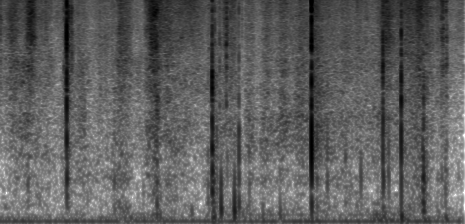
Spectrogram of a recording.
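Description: A yellow Jiffy padded paper mailer lies on carpet while fingertips handle its flap and palms press and rub its surface. Soft, quiet crinkles and brushing rustle over a steady low hum, broken by about seven short, dry crackles.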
